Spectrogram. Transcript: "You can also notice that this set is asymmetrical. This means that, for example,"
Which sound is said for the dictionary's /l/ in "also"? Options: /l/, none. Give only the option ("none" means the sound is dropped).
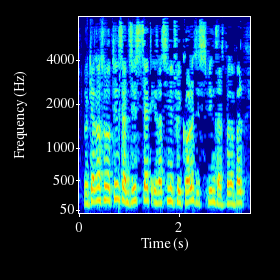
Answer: none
